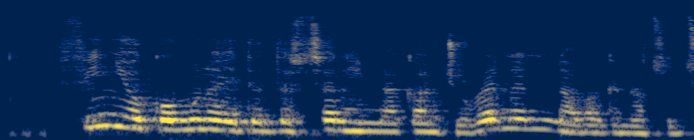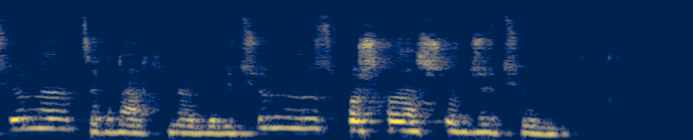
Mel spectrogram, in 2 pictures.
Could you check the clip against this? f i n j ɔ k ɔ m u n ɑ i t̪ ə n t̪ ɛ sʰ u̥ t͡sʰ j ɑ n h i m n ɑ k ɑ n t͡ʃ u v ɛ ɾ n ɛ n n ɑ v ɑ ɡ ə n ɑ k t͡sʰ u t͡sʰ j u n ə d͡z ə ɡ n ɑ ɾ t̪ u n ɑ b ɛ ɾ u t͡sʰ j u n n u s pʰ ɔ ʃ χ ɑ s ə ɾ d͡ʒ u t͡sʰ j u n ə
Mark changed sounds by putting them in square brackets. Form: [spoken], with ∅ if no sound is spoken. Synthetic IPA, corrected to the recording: f i n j ɔ k ɔ m u n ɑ i t̪ ə n t̪ ɛ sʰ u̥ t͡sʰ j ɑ n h i m n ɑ k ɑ n t͡ʃ u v ɛ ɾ n ɛ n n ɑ v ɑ ɡ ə n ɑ [∅] t͡sʰ u t͡sʰ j u n ə d͡z ə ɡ n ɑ ɾ [t̪ʰ] u n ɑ b ɛ ɾ u t͡sʰ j u n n u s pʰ ɔ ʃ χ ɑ [ʃ] ə ɾ d͡ʒ u t͡sʰ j u n ə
